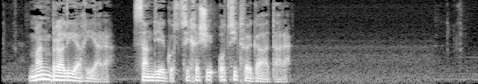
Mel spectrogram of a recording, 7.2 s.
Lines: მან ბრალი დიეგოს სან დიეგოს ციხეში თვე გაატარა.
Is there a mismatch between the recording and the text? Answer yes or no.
yes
